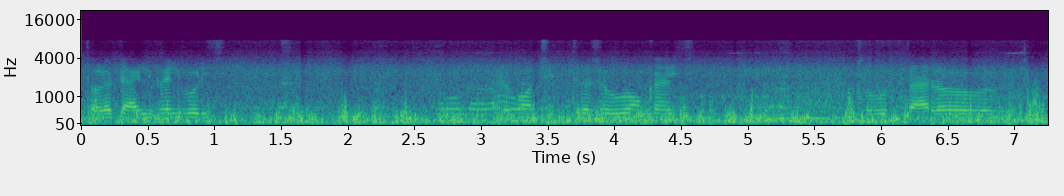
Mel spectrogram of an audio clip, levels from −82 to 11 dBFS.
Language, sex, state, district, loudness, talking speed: Odia, male, Odisha, Khordha, -15 LUFS, 105 wpm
